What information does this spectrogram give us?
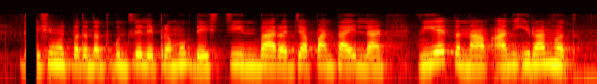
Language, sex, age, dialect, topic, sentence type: Marathi, female, 46-50, Southern Konkan, agriculture, statement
